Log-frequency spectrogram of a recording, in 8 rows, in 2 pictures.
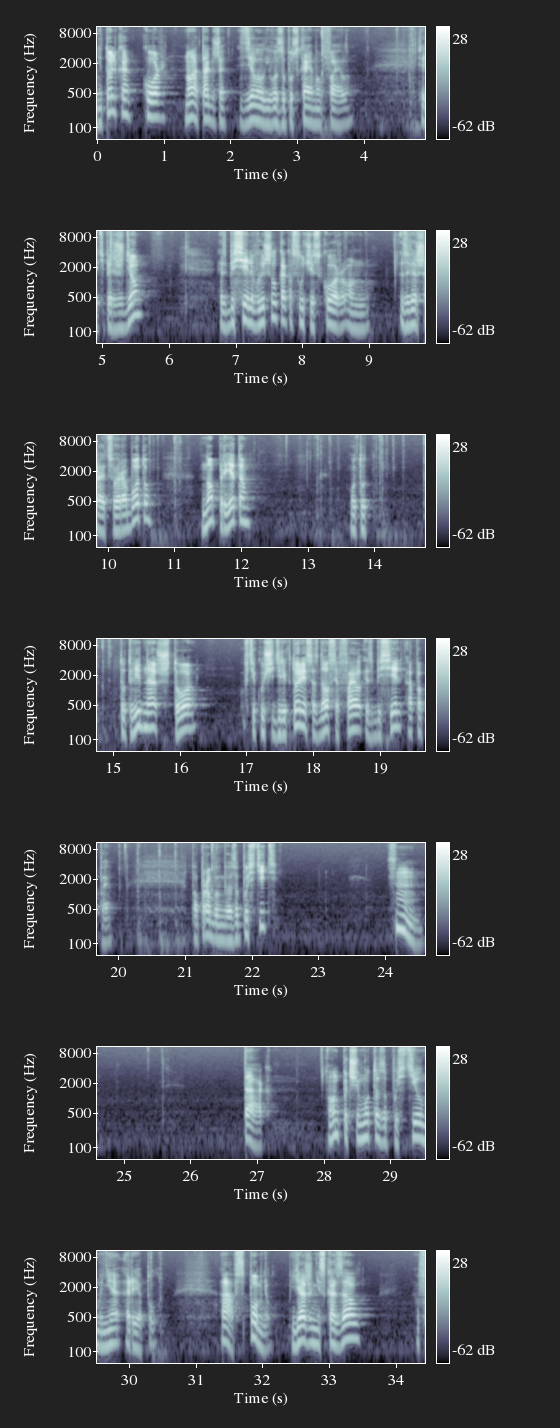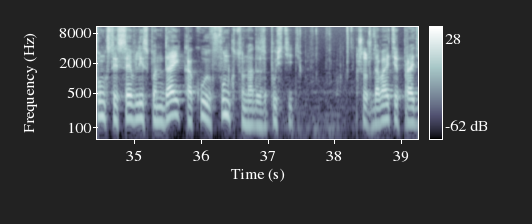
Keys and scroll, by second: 3.4 Return, 10.6 typing, 10.9 Return, 13.3 ctrl+l, 14.1 typing, 14.7 Return, 15.6 typing, 18.9-20.8 typing, 21.4 Return, 30.3 ctrl+d, 37.3 Up, 37.6 Up, 37.8 Up, 38.5 Return.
